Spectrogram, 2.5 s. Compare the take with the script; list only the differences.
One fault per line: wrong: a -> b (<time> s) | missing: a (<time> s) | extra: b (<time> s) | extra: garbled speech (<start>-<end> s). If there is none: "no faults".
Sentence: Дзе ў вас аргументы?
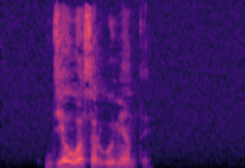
no faults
